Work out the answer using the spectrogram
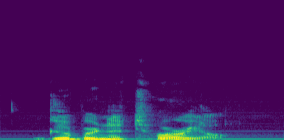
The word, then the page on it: gubernatorial: /ˌɡuː.bən.eˈtɔː.ɹi.əl/; /ˌɡu.bɚ.neˈtɔɹ.i.əl/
